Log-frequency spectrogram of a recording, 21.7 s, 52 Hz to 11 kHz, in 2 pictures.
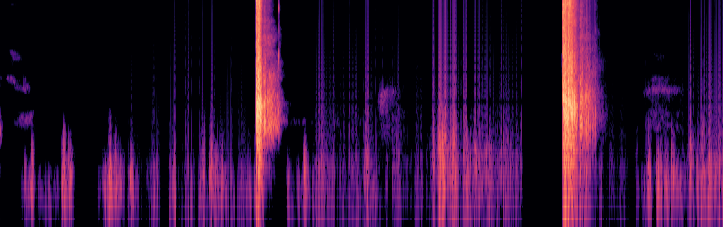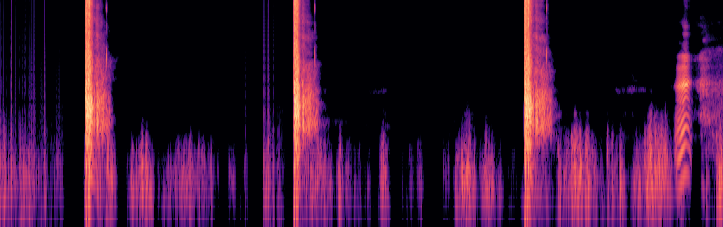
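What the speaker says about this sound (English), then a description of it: "just gonna take a few shots here at 7 yards" Five sharp, loud HK VP9X pistol shots fired at 7 yards on a range, spaced a few seconds apart, with quiet rustling and handling noise between them.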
